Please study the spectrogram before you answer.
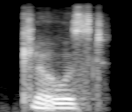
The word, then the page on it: closed: Indian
